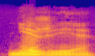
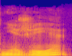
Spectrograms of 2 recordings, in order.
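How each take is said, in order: First: Loud exclamation, strong on NIE; exclaimed. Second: Anxious question, rising on ŻYJE; alarmed question. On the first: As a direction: throw „Nie żyje” back as a loud cry. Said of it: "zawołał Martin Cunningham". (głośny okrzyk „Nie żyje!”) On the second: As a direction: ask „Nie żyje?” in alarm, voice lifting at the end. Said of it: "wykrzyknął z lękiem". (pełne lęku pytanie „Nie żyje?”) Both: A narrator's reading.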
